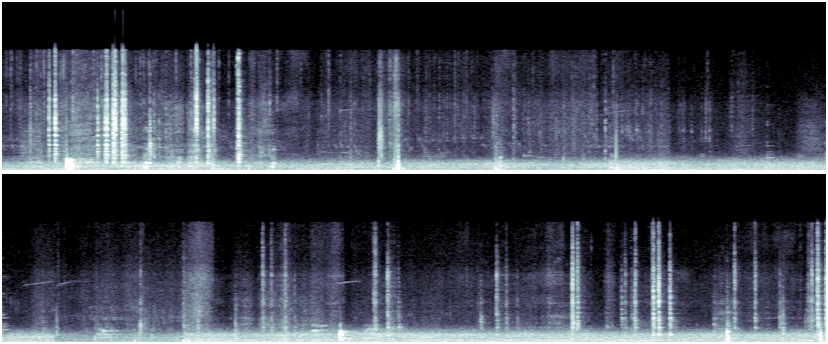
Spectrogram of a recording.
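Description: Bricks knock and scrape against each other.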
